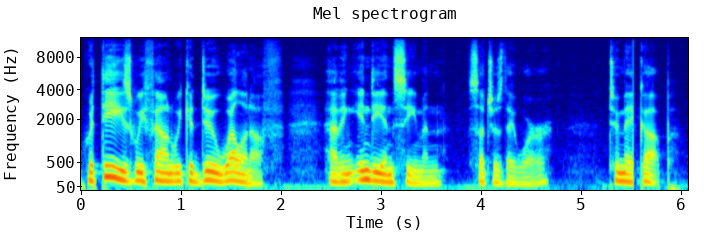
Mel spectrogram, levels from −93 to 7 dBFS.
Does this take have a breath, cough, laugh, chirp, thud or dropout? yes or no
yes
